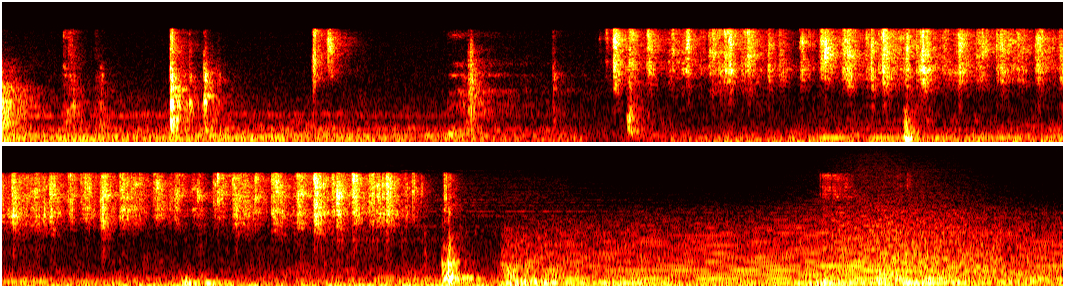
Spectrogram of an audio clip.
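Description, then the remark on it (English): Dice being rolled during a tabletop role-playing game clatter and rattle: a few sharp clicks first, then a steady, busy shaking rattle for several seconds before a final clack, moderately loud, with no talking. “To roll real quick.”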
